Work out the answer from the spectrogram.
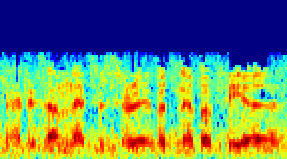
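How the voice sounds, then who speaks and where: Mysterious unseen vigilante, low and mocking, old radio drama with dull sound. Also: male voice, brisk. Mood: taunting. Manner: cool, taunting, with a mocking laugh. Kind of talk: 1930s radio acting. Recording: scratchy old radio broadcast with hiss.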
